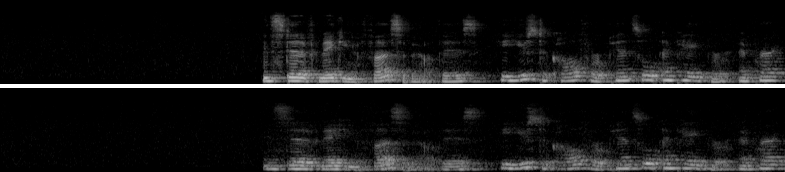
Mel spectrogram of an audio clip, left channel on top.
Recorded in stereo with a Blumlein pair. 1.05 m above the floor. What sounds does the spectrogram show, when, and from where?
2.6 s a woman speaking: 55° left, 2 m; by 7.8 s 80° left, 6.5 m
